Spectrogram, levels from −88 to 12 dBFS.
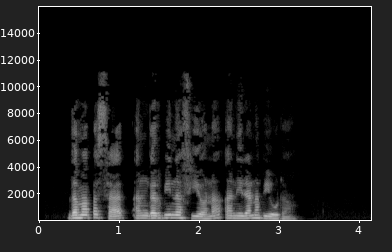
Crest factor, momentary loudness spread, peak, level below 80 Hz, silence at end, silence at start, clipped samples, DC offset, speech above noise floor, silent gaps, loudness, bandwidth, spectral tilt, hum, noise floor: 20 dB; 7 LU; -4 dBFS; -74 dBFS; 0.95 s; 0.35 s; under 0.1%; under 0.1%; 56 dB; none; -22 LUFS; 11.5 kHz; -6.5 dB/octave; none; -78 dBFS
